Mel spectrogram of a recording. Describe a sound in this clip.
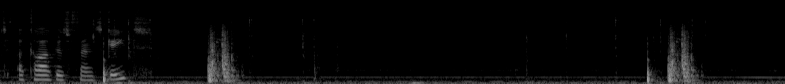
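A block is set down with a short thud.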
